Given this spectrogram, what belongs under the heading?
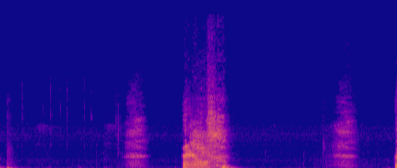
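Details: Person sneezing while playing a computer game: one loud explosive sneeze between softer breathy exhalations in a quiet room, with faint keyboard clicks; sneezing.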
